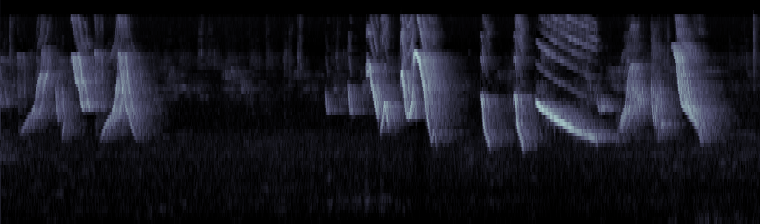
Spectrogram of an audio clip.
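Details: Chalchalero (creamy-bellied thrush) practising and steadying its song: repeated groups of high, steeply dropping whistled notes, one long clear down-slurred whistle near the end, with short silent gaps between phrases.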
